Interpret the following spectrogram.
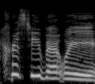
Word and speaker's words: Christie Bettwy: And bringing you into this podcast and talking about you, is it Christie Bettwy? Did I say it right? It is Christie Bettwy, and you did it.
